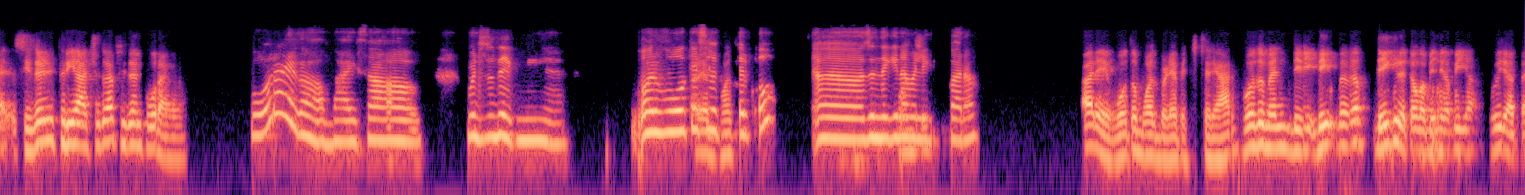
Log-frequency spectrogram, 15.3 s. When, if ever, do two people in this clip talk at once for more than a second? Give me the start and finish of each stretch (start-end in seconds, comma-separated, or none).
none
